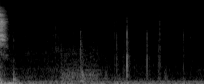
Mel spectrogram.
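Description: Faint handling sounds: a few light clicks and a soft rub as a hand picks up a clear plastic gel phone case.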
